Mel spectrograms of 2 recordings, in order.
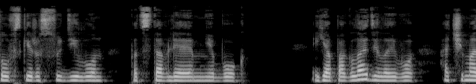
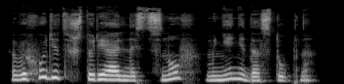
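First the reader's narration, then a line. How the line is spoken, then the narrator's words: Sighing. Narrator (Russian): вздохнула еще раз и добавила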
